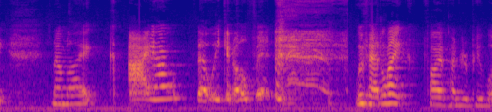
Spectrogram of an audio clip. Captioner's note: laughs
